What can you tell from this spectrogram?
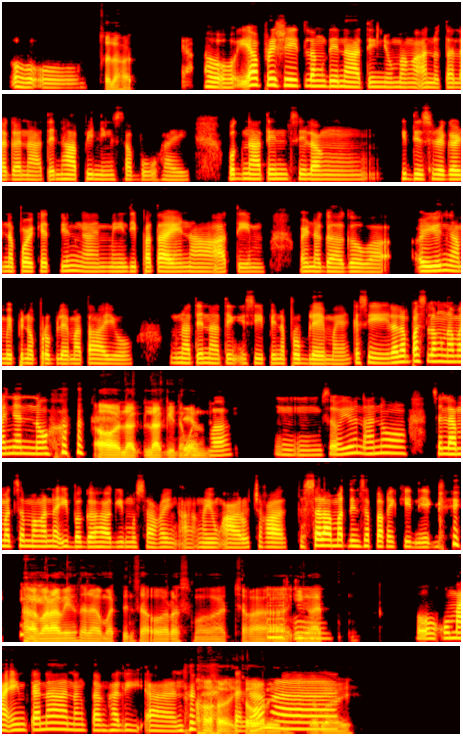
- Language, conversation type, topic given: Filipino, unstructured, Paano mo inilalarawan ang pakiramdam ng stress sa araw-araw?
- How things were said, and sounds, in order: tapping; other background noise; laugh; "naibahagi" said as "naibagahagi"; snort; laughing while speaking: "Oo"; scoff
